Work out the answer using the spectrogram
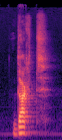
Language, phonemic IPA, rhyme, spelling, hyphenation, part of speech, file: Dutch, /dɑrt/, -ɑrt, dart, dart, noun, Nl-dart.ogg
- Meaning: dart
